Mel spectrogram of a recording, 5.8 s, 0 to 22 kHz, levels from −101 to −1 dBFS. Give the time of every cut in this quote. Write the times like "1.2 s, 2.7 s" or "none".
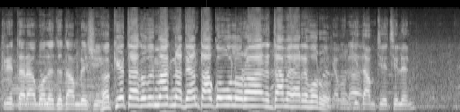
4.3 s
